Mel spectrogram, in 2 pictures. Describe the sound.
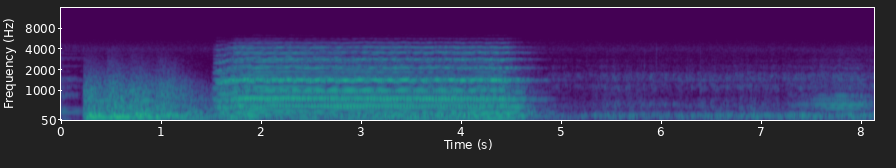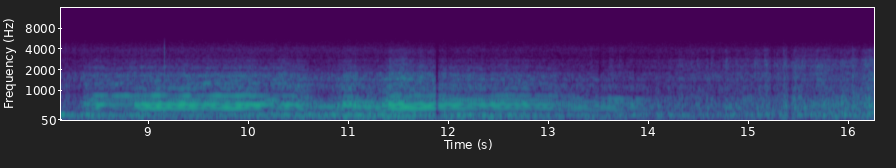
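A freight train slowing down for a crossing gives a loud, sustained horn blast lasting about three seconds, then settles into a lower, steady rolling rumble with faint tonal sounds above it.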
